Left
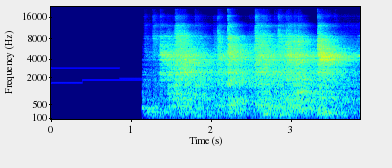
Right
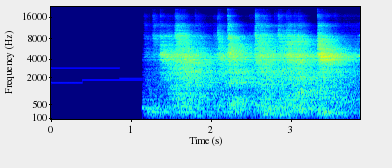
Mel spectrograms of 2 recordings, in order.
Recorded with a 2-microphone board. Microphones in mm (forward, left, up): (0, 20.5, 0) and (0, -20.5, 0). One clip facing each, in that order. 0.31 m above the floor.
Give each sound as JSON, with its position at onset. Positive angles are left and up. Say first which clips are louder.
{"t": 1.1, "sound": "crushing", "louder": "left 2 dB", "side_deg": 65, "distance_m": 0.5}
